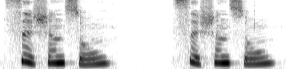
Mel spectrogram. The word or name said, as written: sishencong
